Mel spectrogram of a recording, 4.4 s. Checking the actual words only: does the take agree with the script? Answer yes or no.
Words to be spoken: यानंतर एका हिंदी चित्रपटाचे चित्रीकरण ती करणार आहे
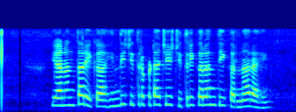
yes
